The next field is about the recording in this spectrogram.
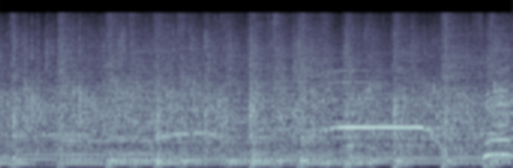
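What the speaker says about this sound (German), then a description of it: "Applaus für alle Künstler" A comedy show audience applauds all the performers at the close of a live broadcast, steady clapping spread across the room, mixed with music playing underneath.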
